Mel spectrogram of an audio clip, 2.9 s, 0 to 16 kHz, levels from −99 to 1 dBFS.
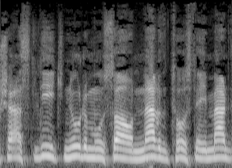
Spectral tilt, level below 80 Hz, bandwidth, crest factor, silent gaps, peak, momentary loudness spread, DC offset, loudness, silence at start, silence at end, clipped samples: -6 dB/octave; -54 dBFS; 13.5 kHz; 18 dB; none; -2 dBFS; 7 LU; under 0.1%; -21 LUFS; 0 s; 0 s; under 0.1%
